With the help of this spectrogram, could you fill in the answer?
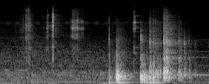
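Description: The aluminium body of a Fugu Tora metal-body fishing reel is tapped during disassembly to check whether it is really metal rather than plastic. A few faint taps give way to three louder, short clinks with a mid-pitched ring that dies away quickly. The metallic clinking confirms the body is metal.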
